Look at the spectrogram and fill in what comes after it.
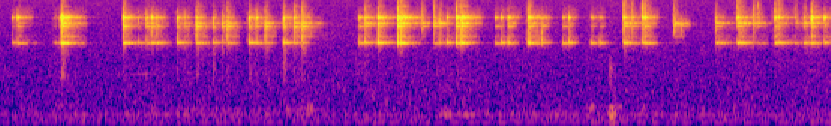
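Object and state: Glass vase.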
